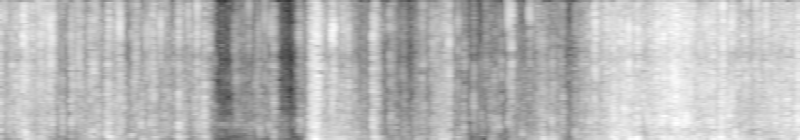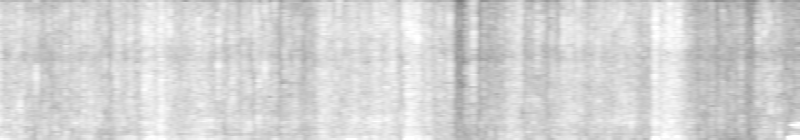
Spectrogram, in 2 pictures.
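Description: Crinkly cellophane gift-wrap paper rustling and crackling as a ribbon bow is worked loose from the package. The crackling is patchy at first and gets louder and busier about three seconds in.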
